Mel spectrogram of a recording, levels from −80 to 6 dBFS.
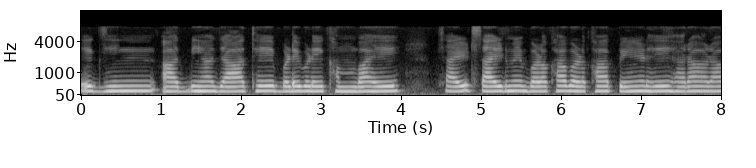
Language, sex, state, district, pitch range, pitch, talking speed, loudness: Chhattisgarhi, female, Chhattisgarh, Jashpur, 205-215 Hz, 210 Hz, 120 wpm, -14 LUFS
